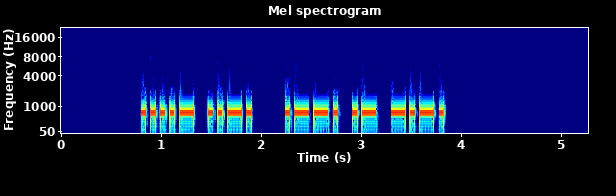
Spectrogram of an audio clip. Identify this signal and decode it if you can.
Morse code, heard as a keyed tone, about 25 wpm, 700 Hz. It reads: 4F PAC
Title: Field Day Exchanges Encore - 25wpm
